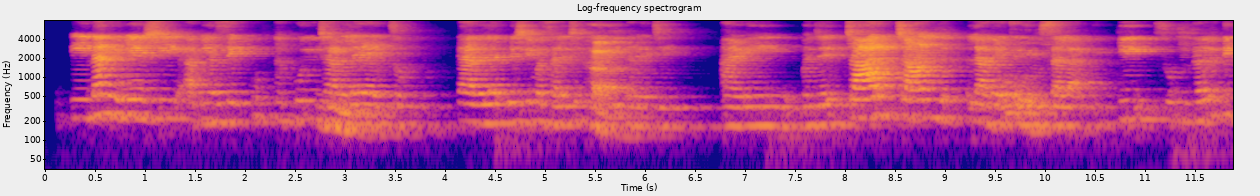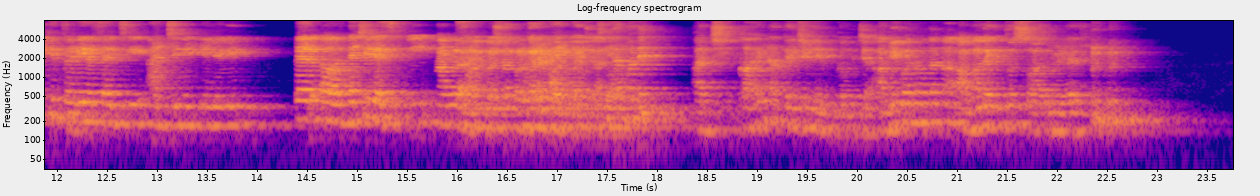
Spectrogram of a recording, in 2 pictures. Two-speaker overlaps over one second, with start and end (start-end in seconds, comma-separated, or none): 16.1-17.6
